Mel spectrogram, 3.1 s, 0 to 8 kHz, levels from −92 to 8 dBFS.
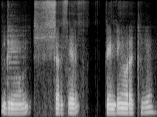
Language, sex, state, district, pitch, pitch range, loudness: Hindi, male, Uttar Pradesh, Lucknow, 115 Hz, 110-120 Hz, -17 LUFS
